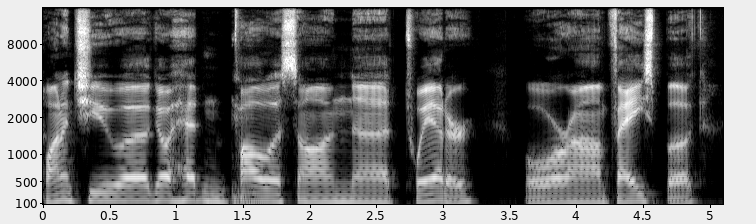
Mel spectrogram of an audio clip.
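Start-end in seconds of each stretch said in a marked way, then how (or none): 2.7-4.9 put-on Southern accent. Asking listeners to follow on social media: put-on southern accent. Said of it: "just for those specific words, I adopt a Southern accent".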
